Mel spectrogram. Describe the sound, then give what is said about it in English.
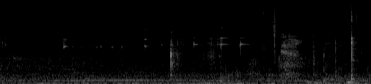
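Glasses of a gin cocktail clink together in a toast, a few bright chimes scattered over a couple of seconds, the sharpest near the end, with a faint murmur underneath. “Cheers, mate. All right. There we go.”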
